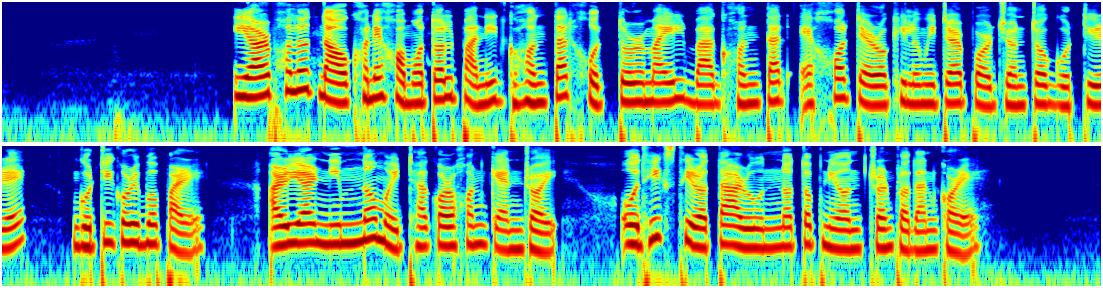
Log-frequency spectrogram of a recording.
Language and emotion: Assamese, neutral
